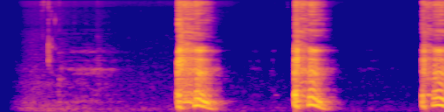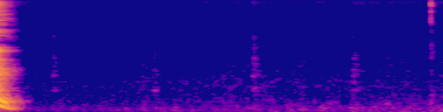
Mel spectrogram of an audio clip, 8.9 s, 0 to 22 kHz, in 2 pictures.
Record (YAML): three_cough_length: 8.9 s
three_cough_amplitude: 32768
three_cough_signal_mean_std_ratio: 0.24
survey_phase: beta (2021-08-13 to 2022-03-07)
age: 65+
gender: Male
wearing_mask: 'No'
symptom_fatigue: true
smoker_status: Never smoked
respiratory_condition_asthma: false
respiratory_condition_other: false
recruitment_source: REACT
submission_delay: 3 days
covid_test_result: Negative
covid_test_method: RT-qPCR
influenza_a_test_result: Negative
influenza_b_test_result: Negative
